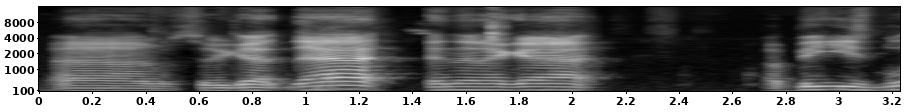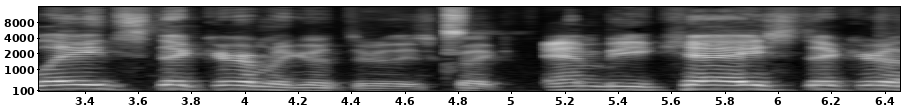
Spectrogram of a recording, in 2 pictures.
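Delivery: ordinary delivery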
